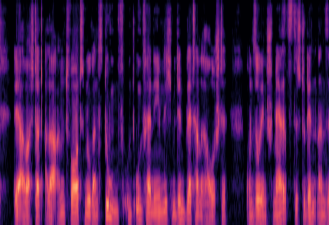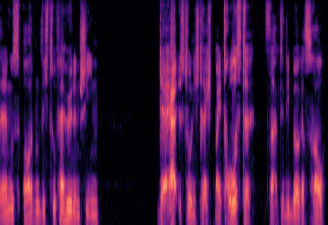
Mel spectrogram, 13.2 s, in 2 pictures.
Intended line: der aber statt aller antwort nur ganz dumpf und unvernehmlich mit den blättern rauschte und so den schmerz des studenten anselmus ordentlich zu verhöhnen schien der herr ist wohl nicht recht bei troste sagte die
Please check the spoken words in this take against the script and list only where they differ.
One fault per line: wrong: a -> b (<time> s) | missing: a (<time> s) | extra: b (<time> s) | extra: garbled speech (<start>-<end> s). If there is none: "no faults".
no faults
